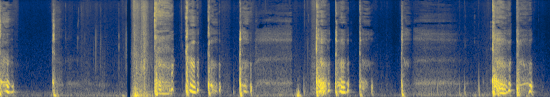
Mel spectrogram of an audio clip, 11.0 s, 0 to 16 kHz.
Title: Girl coughing 296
